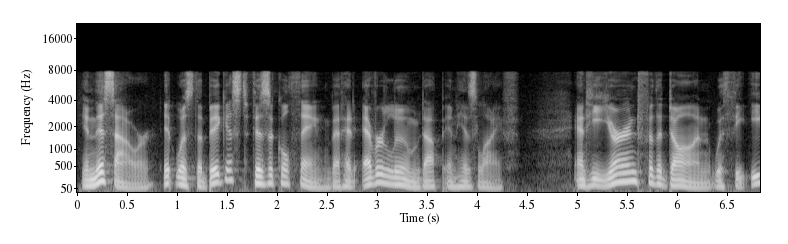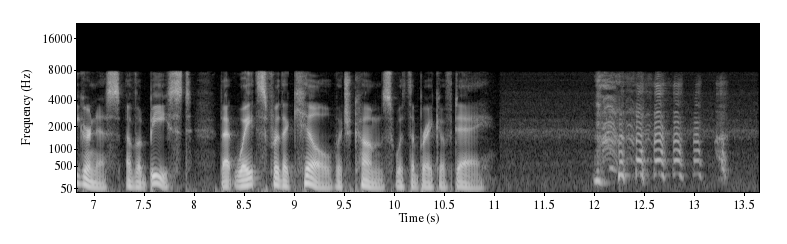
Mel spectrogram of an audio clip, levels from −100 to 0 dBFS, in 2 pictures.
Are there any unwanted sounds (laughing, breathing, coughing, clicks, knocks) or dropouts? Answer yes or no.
yes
